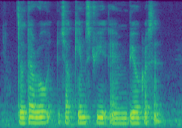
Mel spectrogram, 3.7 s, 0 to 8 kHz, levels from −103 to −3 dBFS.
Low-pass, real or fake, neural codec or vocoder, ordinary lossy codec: none; real; none; none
